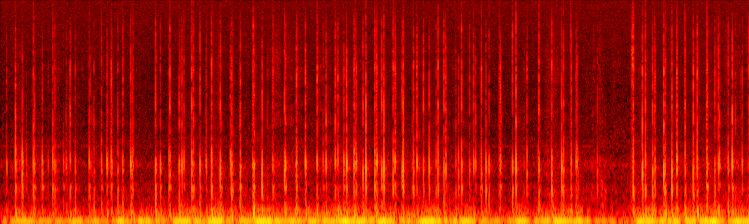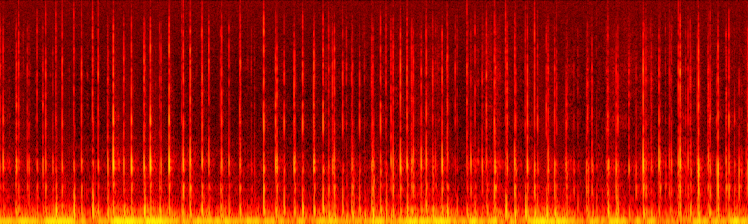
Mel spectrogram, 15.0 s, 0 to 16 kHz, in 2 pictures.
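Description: Fingertips of both hands tap quickly on the top face of a small, hollow, purple printed cardboard deck box. The result is a dense, continuous patter of soft, hollow taps with a low, thuddy body and a faint ring near 900 Hz, briefly easing around the six-second mark before picking back up.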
